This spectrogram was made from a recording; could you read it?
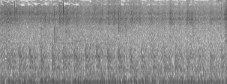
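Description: A washing machine runs with a steady, low mechanical rumble and a faint rhythmic pulsing vibration, continuous throughout with no voices.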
